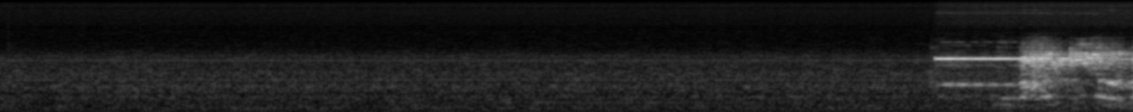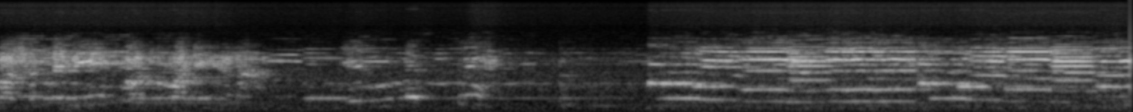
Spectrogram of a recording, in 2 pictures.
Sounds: Throat clearing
